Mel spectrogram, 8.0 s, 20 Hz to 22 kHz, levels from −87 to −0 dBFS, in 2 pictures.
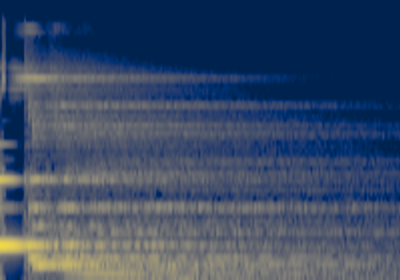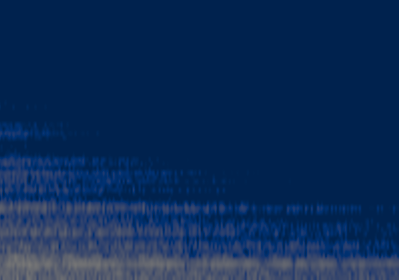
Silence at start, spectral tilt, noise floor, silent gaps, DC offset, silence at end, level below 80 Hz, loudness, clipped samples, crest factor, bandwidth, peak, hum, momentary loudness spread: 0 s; -4 dB/octave; -63 dBFS; none; under 0.1%; 4.7 s; -50 dBFS; -22 LUFS; under 0.1%; 24 dB; 15.5 kHz; 0 dBFS; none; 26 LU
